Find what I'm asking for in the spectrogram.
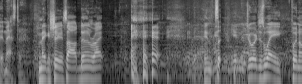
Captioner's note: laughs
